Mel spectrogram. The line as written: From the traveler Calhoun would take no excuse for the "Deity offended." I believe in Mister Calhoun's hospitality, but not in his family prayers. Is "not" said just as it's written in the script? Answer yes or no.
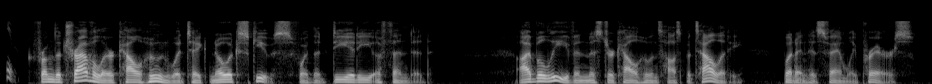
no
